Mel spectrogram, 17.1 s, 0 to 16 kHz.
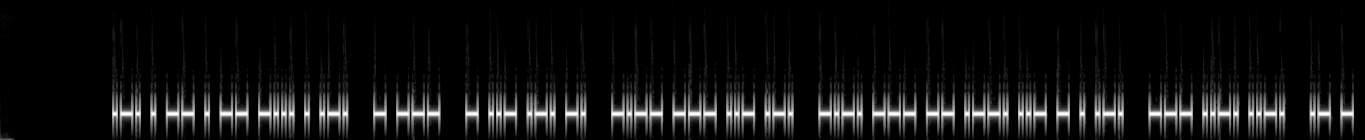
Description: Morse code, heard as a keyed tone, about 25 wpm, 700 Hz. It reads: REMEMBER TO TURN YOUR COMPUTER OFF AT
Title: Sentences from Top 1000 Words - Review Part 3 - 25wpm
